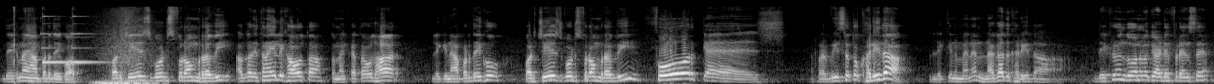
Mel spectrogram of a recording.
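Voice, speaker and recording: A man teaching an accounts class, loud and playful, often answering his own questions in a student's voice. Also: on the high side, animated, brisk, soft background music. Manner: loud, almost shouting while teaching. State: dry throat. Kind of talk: classroom lecture.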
